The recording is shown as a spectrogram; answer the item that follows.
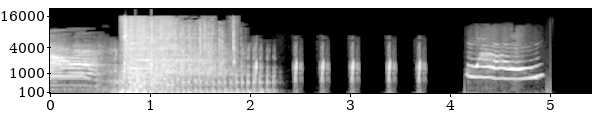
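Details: A brave little Indian cat gives a falling tonal cry, then a burst of loud rustling noise and a series of evenly spaced clicks, and finally a wavering, rising meow.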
